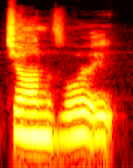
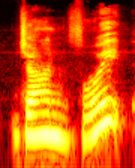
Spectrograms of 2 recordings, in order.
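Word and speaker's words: Jon Voight: People pointed out that he looks like John Voight. John Voight? Is that how you say his name? – That is how you say his name.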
